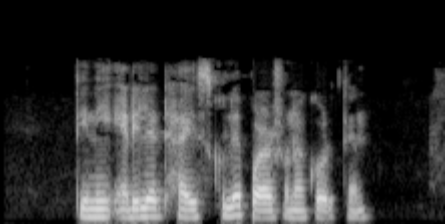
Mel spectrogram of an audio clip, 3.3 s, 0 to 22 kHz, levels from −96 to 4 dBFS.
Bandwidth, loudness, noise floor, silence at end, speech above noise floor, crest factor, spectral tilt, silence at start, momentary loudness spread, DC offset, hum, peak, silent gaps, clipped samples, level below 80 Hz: 7.6 kHz; -16 LUFS; -70 dBFS; 0.6 s; 55 dB; 16 dB; -6 dB/octave; 0.55 s; 11 LU; under 0.1%; none; -2 dBFS; none; under 0.1%; -56 dBFS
